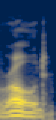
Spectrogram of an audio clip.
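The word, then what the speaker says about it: rood: the dream of the rude and rude it's spelled r o d uh it means cross in Old English it's spelled r o d with a long o Road uh if you go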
